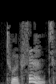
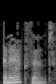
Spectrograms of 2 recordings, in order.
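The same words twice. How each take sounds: First: Second syllable of "accent" stressed; "accent" as a verb, ak-SENT. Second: First syllable of "accent" stressed, full A; "accent" as a noun, AK-sent. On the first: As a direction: hit CENT in "accent", then fall. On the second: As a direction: hit AC in "accent". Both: Shown as a demonstration. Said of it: "regular transitions of nouns and verbs".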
